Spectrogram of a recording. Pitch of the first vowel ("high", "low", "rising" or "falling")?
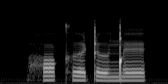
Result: low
